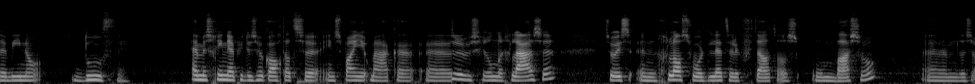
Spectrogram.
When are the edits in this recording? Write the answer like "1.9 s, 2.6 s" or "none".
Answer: 2.8 s, 3.7 s, 4.5 s, 6.3 s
